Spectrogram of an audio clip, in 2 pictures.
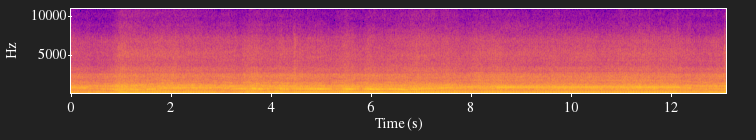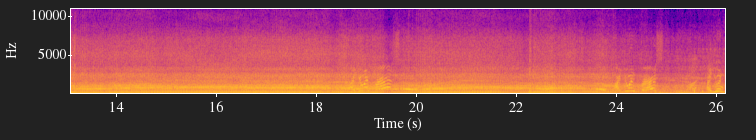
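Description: A Coot ATV's engine runs as it drives along a trail. Its pitch drops and climbs again several times as the throttle is eased and opened, with a few brief squeaks about two-thirds of the way in and near the end.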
